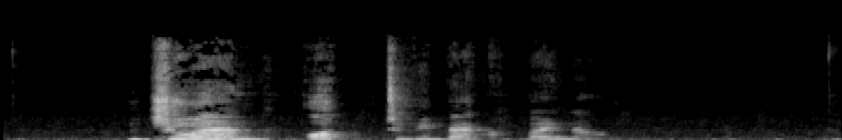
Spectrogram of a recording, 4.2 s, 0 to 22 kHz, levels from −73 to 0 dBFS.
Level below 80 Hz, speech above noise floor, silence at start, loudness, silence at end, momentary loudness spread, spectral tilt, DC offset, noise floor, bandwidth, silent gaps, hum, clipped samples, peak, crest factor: -52 dBFS; 33 dB; 0.65 s; -20 LUFS; 0 s; 15 LU; -4 dB/octave; under 0.1%; -53 dBFS; 16.5 kHz; none; none; under 0.1%; -2 dBFS; 20 dB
